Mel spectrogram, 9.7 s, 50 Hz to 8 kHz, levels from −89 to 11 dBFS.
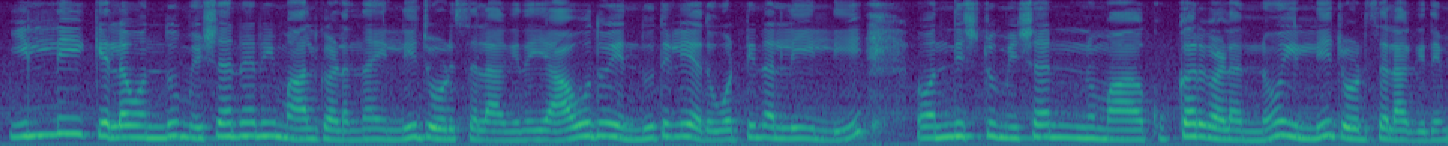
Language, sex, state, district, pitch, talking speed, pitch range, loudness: Kannada, female, Karnataka, Belgaum, 225 Hz, 105 wpm, 200-255 Hz, -29 LUFS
